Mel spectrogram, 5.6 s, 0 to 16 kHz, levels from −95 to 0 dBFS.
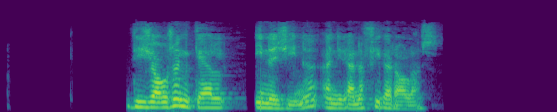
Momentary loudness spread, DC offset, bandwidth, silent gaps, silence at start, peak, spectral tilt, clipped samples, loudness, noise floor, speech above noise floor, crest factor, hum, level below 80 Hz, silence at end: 11 LU; under 0.1%; 7.8 kHz; 2.47-2.54 s; 1.25 s; -2 dBFS; -6 dB/octave; under 0.1%; -19 LUFS; under -90 dBFS; over 72 dB; 20 dB; none; -60 dBFS; 1.25 s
